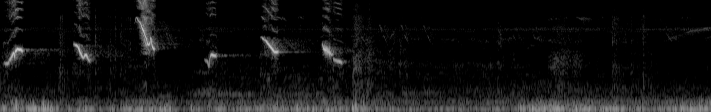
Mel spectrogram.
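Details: Red-cowled cardinal from Fortaleza, Ceará, giving a six-note açoite phrase: loud piercing whistles with rising and falling slides in about three and a half seconds, then a soft low-pitched murmur of background sound.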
